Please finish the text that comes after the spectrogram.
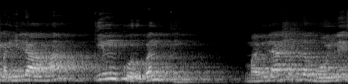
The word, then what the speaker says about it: महिलाः: किसी भी शब्द अथवा अक्षर के बाद लगे इस दो बिंदु को विसर्ग कहते हैं, जिसका उच्चारण ह के बराबर किया जाता है, ह के समान बोला जाता है।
